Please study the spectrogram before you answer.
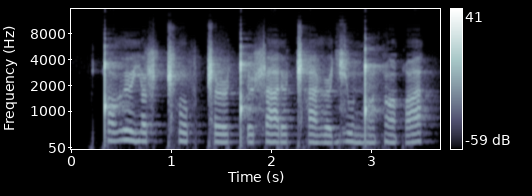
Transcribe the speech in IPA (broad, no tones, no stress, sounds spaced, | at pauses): ǃ ɔ ɣ ø j ʌ ʂ ǁʰ o f ǁ ə˞ ǃʼ ʏ ʂ a ɾ ø ǁʰ a ɣ ə˞ d͡ʑ u ŋ͡ǃ õ t ɔ̃ qʷ a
